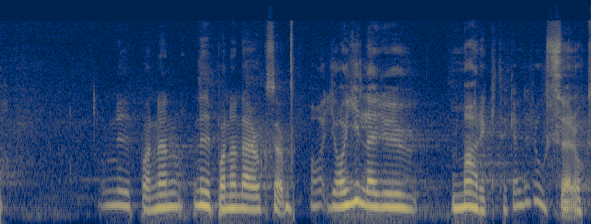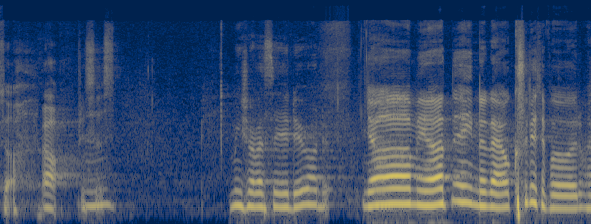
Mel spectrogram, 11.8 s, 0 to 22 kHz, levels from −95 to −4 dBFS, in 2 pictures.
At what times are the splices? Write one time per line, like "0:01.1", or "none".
0:02.9
0:06.3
